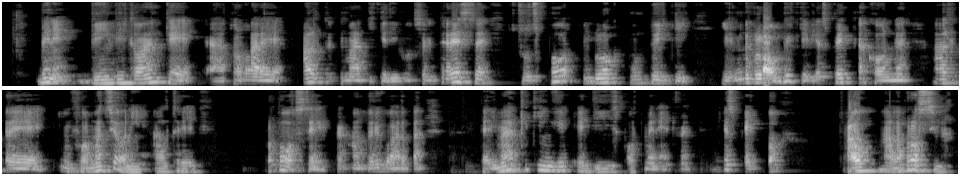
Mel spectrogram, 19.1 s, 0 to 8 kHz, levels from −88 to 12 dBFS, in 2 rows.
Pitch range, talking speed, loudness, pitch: 105-145 Hz, 120 wpm, -19 LUFS, 115 Hz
